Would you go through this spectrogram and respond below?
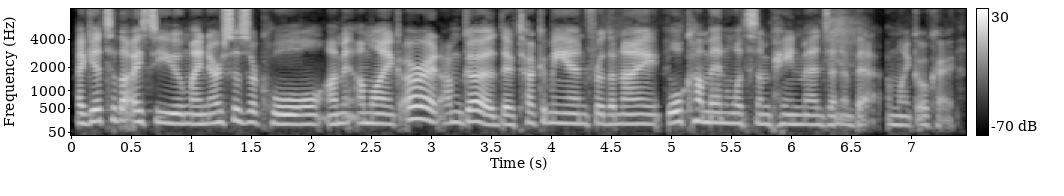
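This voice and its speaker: A woman's voice: mid-range voice, fairly even intonation, brisk, hardly any pauses, a bit bright. A woman nearing forty hosts a podcast and tells her own story in a blunt, profane, unfiltered way, breaking into laughter often. Her voice sits in the middle range. The sound is dry and close, with no room echo. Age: 30s. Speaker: podcast host. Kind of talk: casual storytelling chat.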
